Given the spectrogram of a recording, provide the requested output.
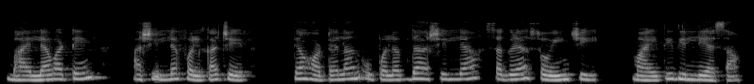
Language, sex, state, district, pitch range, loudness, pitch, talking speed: Konkani, female, Goa, North and South Goa, 210-255 Hz, -28 LUFS, 230 Hz, 105 wpm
